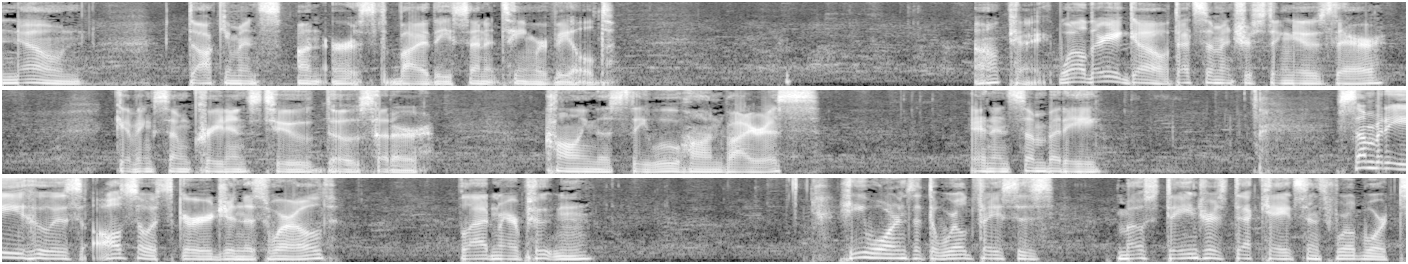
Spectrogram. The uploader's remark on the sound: podcasts live from Cafe Anyway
